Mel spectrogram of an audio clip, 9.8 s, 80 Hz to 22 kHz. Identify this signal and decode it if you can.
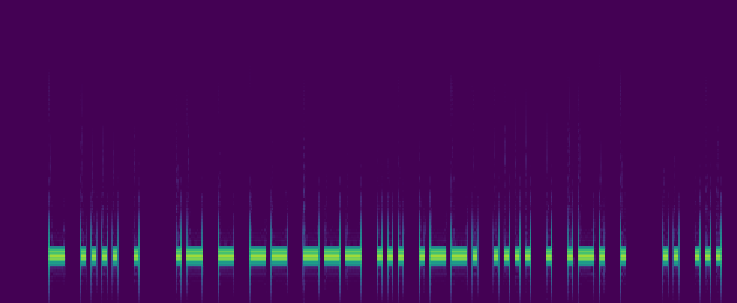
Morse code, heard as a keyed tone, about 17 wpm, 700 Hz. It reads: THE ATMOSPHERE IS
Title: Sentences from Top 1600 Words 17wpm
